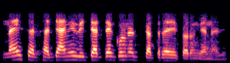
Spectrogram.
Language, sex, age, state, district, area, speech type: Marathi, male, 18-30, Maharashtra, Ahmednagar, rural, conversation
